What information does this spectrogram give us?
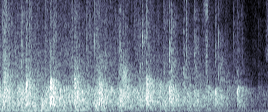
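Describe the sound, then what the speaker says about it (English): Lecture audience gives a round of applause for a speaker at a podium event, a steady, moderately loud patter of many hands that fades gradually toward the end. "So if we can also give him a round of applause."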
